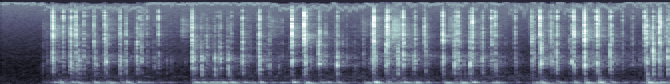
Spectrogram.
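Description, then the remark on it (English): Steady typing on a mechanical keyboard, a dense run of sharp clacky keystrokes with a low thocky undertone, briefly pausing around two seconds before resuming. No one speaks. “If you're going to be on this for a really long time on a game, yes, you might want to get another a keyboard, but I think if you're just starting out, this is a really good keyboard for you. Let's play that sound again.”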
